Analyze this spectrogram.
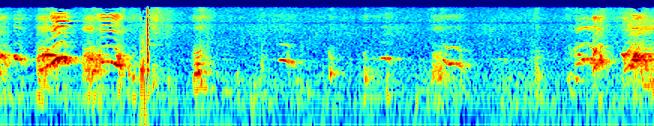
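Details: A litter of young Cocker Spaniel puppies, newly mobile in their puppy pen, give high, thin whimpers and squeaks in short, irregular bursts.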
